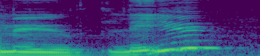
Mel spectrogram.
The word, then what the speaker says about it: Simu Liu: Simu Liu? – Perfect.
